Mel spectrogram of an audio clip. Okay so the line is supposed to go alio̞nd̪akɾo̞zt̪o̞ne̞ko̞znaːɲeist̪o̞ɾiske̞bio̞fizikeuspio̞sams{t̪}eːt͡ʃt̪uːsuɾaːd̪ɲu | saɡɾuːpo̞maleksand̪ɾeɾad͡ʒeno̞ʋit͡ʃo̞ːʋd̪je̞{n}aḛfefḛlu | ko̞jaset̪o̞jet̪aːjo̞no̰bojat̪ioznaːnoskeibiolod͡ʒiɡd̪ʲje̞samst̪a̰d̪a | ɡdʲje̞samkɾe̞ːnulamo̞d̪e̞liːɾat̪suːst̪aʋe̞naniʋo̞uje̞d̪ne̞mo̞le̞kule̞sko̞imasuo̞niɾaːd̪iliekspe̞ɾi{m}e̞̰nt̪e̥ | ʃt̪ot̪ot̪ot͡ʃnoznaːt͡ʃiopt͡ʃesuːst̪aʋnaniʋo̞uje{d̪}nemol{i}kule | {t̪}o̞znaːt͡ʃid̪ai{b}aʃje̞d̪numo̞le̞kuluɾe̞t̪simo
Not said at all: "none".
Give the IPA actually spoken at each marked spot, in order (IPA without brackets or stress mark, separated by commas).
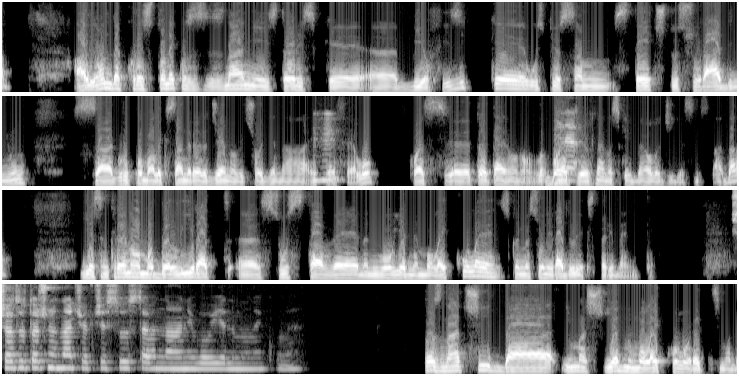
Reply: t̪, n, m, d̪, e, t̪, m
